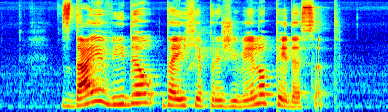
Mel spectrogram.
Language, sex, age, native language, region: Slovenian, female, 30-49, Slovenian, Zasavska region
